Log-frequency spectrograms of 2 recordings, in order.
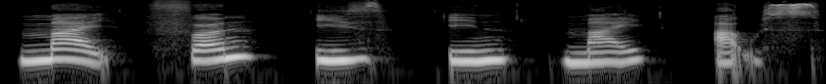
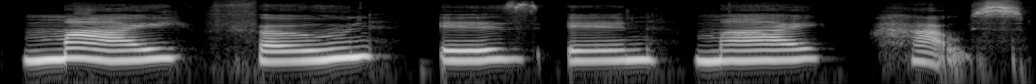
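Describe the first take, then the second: First: Slow French accent, PHONE as short "fon"; French-accented HOUSE with the H dropped; word by word, French pure vowel in PHONE; French accent, no diphthongs. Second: Very slow, PHONE glides as "foh-oon"; drawn-out English glides in MY, PHONE, HOUSE; full diphthongs. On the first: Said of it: "we forget about these diphthongs". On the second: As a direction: stretch both vowel sounds in MY and HOUSE. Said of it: "deux sons de voyelles are pronounced together". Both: Shown as a demonstration.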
